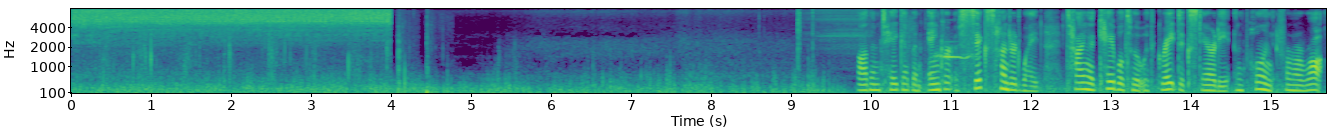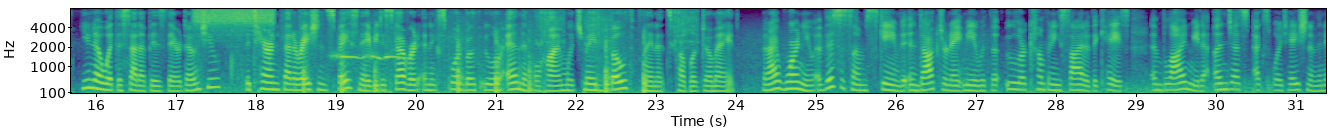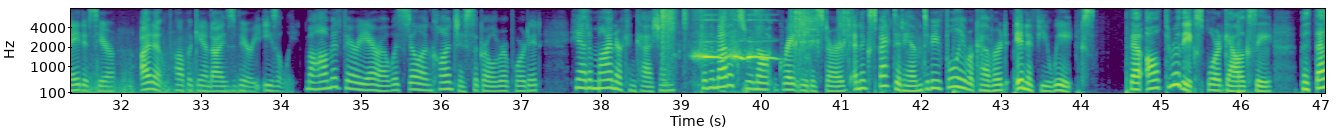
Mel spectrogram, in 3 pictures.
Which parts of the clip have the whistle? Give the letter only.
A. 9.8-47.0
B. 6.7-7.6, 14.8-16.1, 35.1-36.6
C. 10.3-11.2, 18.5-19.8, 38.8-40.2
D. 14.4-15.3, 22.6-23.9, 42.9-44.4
C.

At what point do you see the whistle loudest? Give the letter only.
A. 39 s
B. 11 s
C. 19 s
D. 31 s
A.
